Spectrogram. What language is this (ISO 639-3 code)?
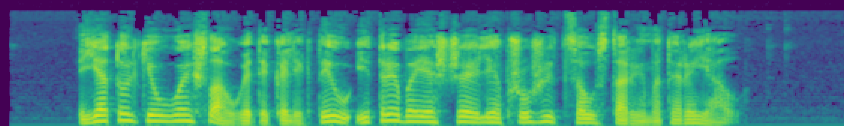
bel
